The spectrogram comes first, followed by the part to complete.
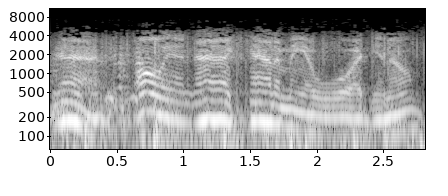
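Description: An actor playing a brash, self-important tavern manager in a 1940s radio comedy, slangy bad grammar and mock-grand words. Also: male voice, fairly high pitch, big pitch swings, moderate pace. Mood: proud, sentimental. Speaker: comedy show host. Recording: dull, noisy old radio broadcast.

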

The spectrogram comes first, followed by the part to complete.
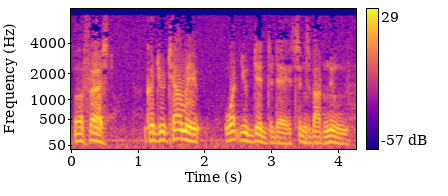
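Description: An actor playing a dutiful, methodical British police sergeant in an old radio drama, polite and measured. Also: male voice, lowish voice, lively intonation, slightly rough, full character voice. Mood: patient, probing. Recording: dull, noisy old radio recording.

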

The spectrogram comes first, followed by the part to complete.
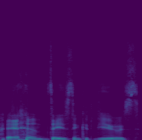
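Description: A man co-hosting a podcast in casual chat, relaxed and chatty, laughing often, saying he is losing his voice. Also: medium pitch, drawn-out words. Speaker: podcast co-host.

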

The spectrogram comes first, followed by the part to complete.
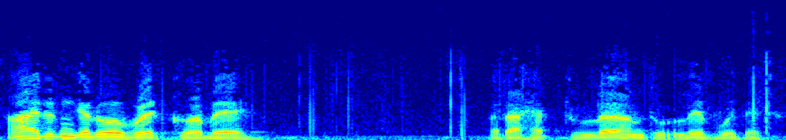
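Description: An actor playing a brooding but good-hearted young painter with a husky voice in an old-time radio drama. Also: male voice, low-pitched, a little fast, a little hiss or hum, close to an everyday voice. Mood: subdued. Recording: muffled old radio recording.

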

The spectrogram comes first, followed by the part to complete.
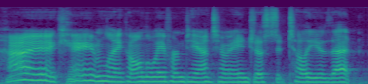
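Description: Female podcast panelist, average pitch, loose and hesitant conversational delivery, faint rumble behind. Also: flat delivery, moderate pace, sharp tone. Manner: hesitant, peppers talk with "like". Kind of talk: casual chat.

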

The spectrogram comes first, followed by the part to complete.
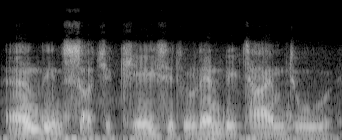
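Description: An actor playing a coolly plotting, menacing Gestapo agent in a 1940s radio drama, speaking in a measured, formal way. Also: male voice, low voice. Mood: cold, conspiratorial. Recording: dull lo-fi 1940s radio recording.

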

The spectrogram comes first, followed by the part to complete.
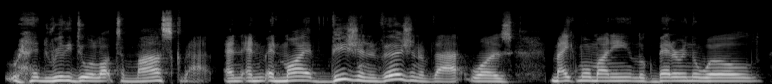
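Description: This is a man whose was Greek. He talks openly and reflectively as an interview guest, often doubling words mid-thought. His voice sits a little high for a man. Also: steady tone, moderate pace, a little mellow. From Australia. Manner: candid, repeats words when searching.

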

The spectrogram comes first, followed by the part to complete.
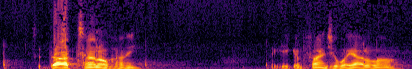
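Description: An actor playing a hard-boiled, world-weary private eye who narrates in a dry, brooding tone, in a 1940s radio drama. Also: male voice, deep voice, moderate pace, natural voice. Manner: dry, brooding, tough-talking. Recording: muffled old radio broadcast with music.

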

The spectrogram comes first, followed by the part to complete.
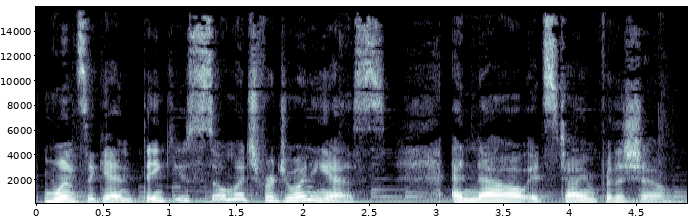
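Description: A woman's voice: mid-range voice, expressive, measured pace, gravelly, over music. A woman hosting a podcast, giving an upbeat, friendly welcome and introducing her guest. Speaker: podcast host. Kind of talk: scripted show intro and interview questions.

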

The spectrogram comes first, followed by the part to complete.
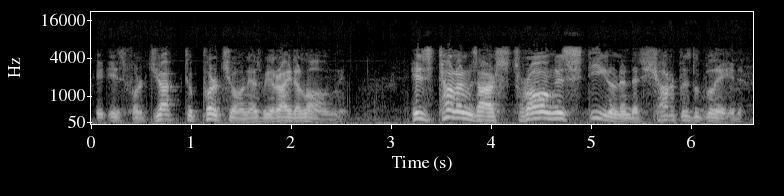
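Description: A fatherly old scottish falconer, hearty burr, animated, muffled vintage radio drama. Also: medium pitch, measured pace. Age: older. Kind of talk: 1940s radio acting. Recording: dull old radio recording with faint hiss.

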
